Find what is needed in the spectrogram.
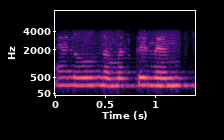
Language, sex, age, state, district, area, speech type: Hindi, female, 45-60, Madhya Pradesh, Gwalior, rural, conversation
